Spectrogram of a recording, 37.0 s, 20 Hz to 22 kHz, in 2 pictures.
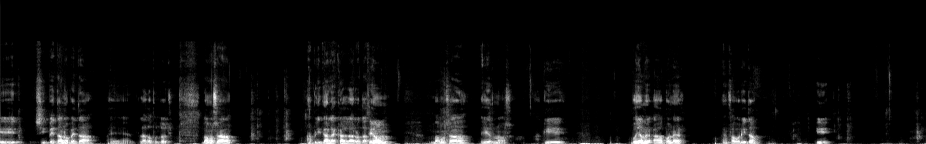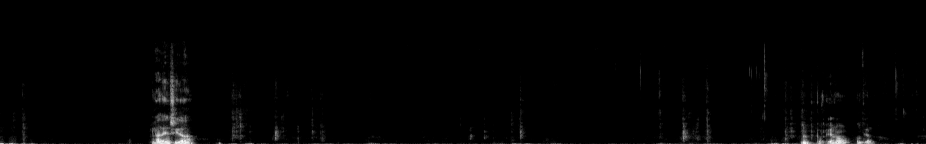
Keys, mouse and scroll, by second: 0.2 Tab, 1.1 n, 2.2-4.2 drag, 4.2 shift+right drag, 4.5 shift+right drag, 4.8 shift+right click, 5.5 ctrl+a, 7.1 right click, 8.8 n, 9.8 Tab, 11.0-12.2 middle drag, 12.2-17.6 drag, 16.8 shift+r, 17.6 right click, 17.9-24.8 ctrl+middle drag, 18.8 shift+r, 24.8 shift+r, 28.0 Escape, 28.8-31.4 middle drag, 28.8 shift+r, 31.4 right click, 32.5 shift+r, 33.7 right click, 33.9-36.5 shift+middle drag, 34.5 shift+r, 36.5 right click.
